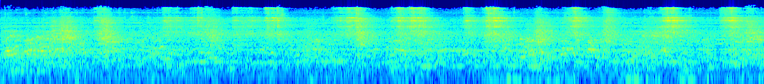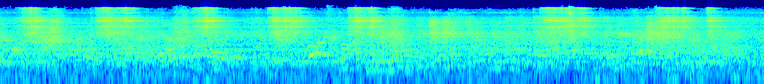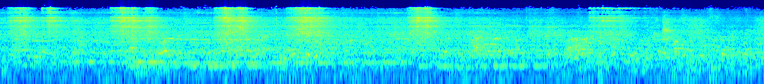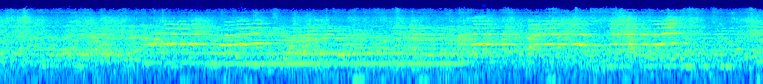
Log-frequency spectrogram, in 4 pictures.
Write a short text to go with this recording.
A espera da aula de apreciação musical na Escola Portátil de Música, UNIRIO. Waiting music appreciation class at the Escola Portátil de Música, UNIRIO.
